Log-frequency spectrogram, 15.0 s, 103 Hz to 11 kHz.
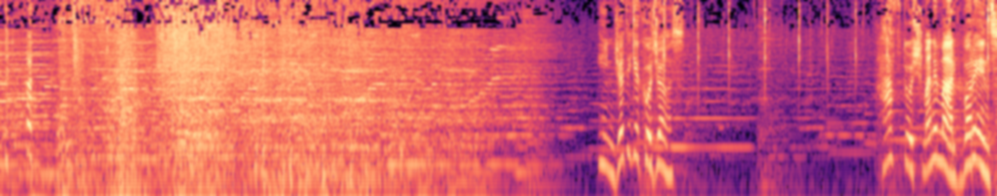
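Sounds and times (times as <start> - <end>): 
speech: 0.1 - 1.4, 9.0 - 10.4, 13.3 - 14.9
train rumbling along: 1.6 - 7.2.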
